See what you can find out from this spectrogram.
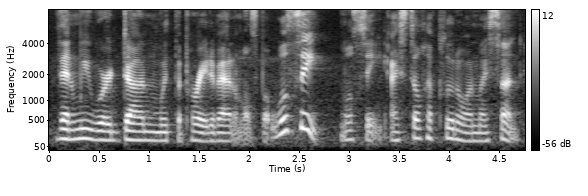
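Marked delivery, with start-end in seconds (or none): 2.1-2.7 high, lilting "we'll see"; playful doubt. Real, not acted. Unsure if animal parade ended. 2.9-3.3 quiet echo. Real, not acted. Unsure if animal parade ended.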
